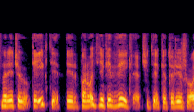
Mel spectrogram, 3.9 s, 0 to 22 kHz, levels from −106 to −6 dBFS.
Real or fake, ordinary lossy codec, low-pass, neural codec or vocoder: fake; MP3, 48 kbps; 7.2 kHz; codec, 16 kHz, 16 kbps, FreqCodec, larger model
